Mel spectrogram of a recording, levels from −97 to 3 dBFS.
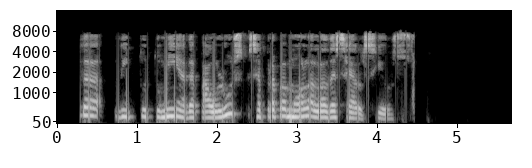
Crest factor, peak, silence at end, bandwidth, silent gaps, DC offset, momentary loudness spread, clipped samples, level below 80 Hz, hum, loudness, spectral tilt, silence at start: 20 dB; -2 dBFS; 1.2 s; 8.2 kHz; 0.62-0.71 s; under 0.1%; 10 LU; under 0.1%; -50 dBFS; none; -19 LUFS; -3 dB/octave; 0.3 s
